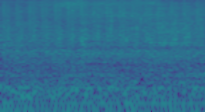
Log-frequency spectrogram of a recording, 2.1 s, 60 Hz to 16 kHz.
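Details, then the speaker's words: 1985 GMC Sierra V8 idling with an uneven, loping beat, a dead miss on cylinder number 6, before its first drive. "You can hear she's misfiring, and I already know she's misfiring on number 6."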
